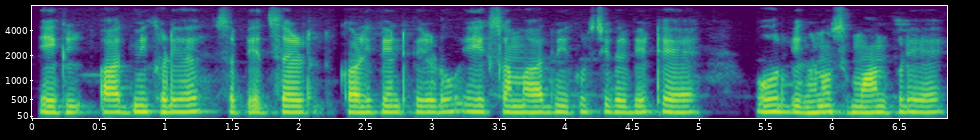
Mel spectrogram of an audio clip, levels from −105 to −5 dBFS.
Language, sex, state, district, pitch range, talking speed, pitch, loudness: Rajasthani, female, Rajasthan, Nagaur, 160-170 Hz, 190 wpm, 165 Hz, -19 LUFS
